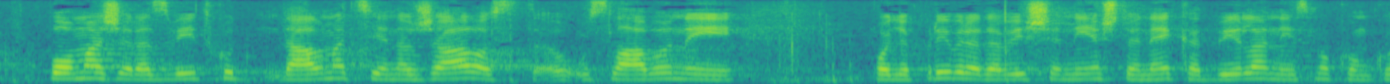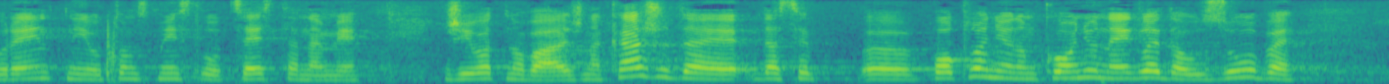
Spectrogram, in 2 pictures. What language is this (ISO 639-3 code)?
hrv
